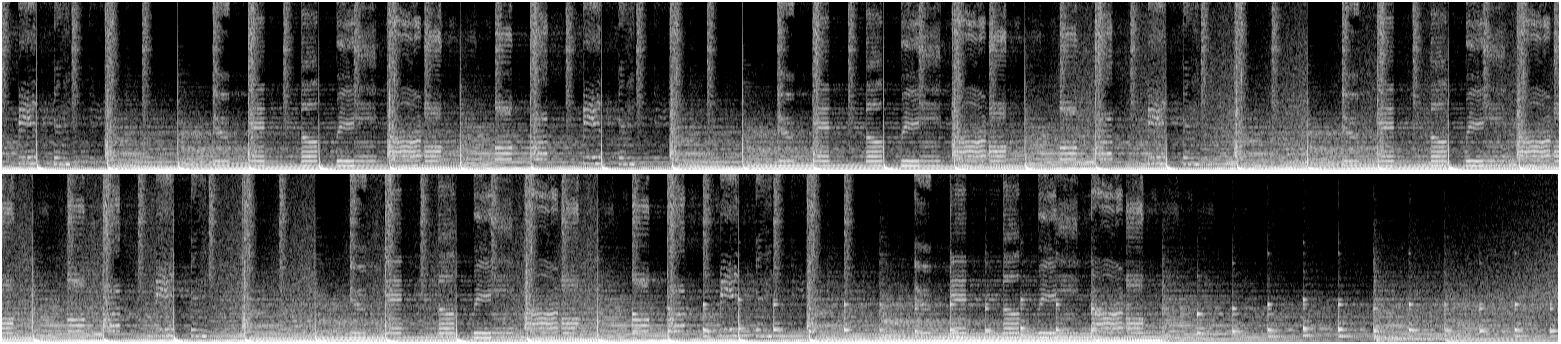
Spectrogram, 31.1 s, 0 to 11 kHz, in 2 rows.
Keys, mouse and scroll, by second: 3.6-4.0 scroll down 2, 4.0 middle click, 4.9-6.8 scroll up 2, 7.6 click, 8.0 click, 9.4 s, 16.6 KP_3, 18.4 r, 23.2 middle click, 24.5 click, 25.7 click, 29.9 click.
